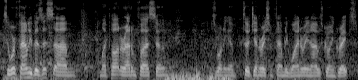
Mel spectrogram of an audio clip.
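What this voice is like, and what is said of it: English accent. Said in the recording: “not a Central California accent ... No, I'm English.”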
